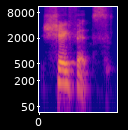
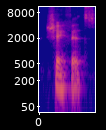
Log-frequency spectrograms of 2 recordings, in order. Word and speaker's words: Cheifetz: I know I usually tell people the phonetic way to write it down so that they can pronounce it correctly. It is Cheifetz. Cheifetz, Cheifetz.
